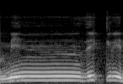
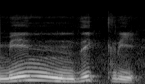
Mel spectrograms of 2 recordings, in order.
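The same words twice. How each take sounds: First: The n is hidden with a nasal hum. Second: The n is pronounced clearly and fully. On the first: The speaker calls it right. "dengung tu dah betul" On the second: The speaker calls it wrong. "kalau jelas kita akan baca"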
